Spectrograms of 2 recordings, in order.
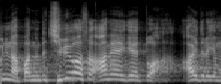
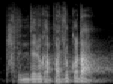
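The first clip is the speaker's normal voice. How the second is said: mock vengeful voice; 6 semitones lower than usual. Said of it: "이런 태도를 가졌습니다".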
